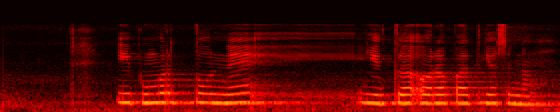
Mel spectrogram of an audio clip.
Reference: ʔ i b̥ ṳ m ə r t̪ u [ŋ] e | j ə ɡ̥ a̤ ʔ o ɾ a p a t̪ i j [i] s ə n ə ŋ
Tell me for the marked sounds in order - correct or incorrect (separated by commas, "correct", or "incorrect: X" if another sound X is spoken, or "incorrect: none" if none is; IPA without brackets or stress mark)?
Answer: incorrect: n, incorrect: a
